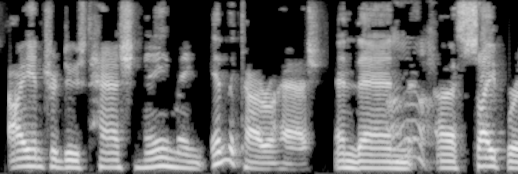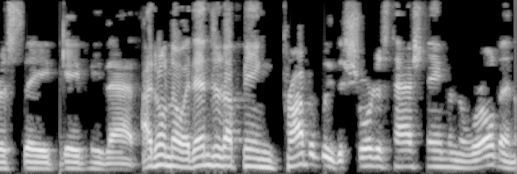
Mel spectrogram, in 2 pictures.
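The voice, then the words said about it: American accent. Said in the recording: “I'm detecting an American accent with you... born and raised in Pennsylvania”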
